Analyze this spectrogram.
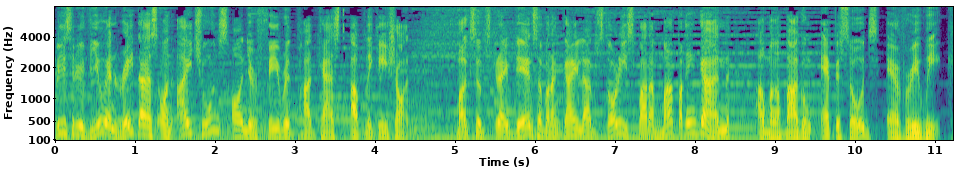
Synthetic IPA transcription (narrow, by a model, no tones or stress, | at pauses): plisɹɪvjuːɛ̃nd̪ɹejt̪ɐsɔ̃nʔajt͡ʃunsɔ̃njɔɹfejvɛɾɛt̪̚pʰad̪̚kast̪ʔaplɪkeʃo̰n | mɐɡsʊbskɹajb̚d̪ɪnsɐbɐɾɐŋɡajlabst̪oɹispaːɾɐmɐpɐkɪŋɡan | ʔɐŋmɐŋabaːɡoŋʔɛpɪsowd̪sʔɛvɹiwḭk̚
